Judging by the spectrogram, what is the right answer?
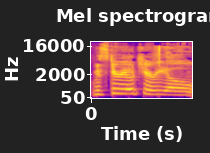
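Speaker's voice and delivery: slow, playful sing-song. Pretend. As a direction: stretch it out like a silly chant. Playful name joke.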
